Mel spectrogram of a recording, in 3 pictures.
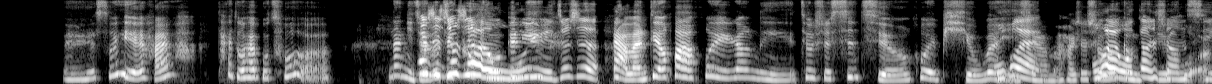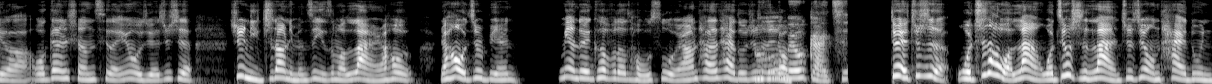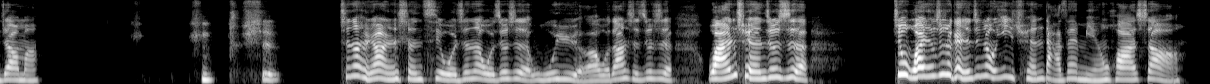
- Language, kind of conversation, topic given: Chinese, podcast, 你有没有遇到过网络诈骗，你是怎么处理的？
- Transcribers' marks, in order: chuckle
